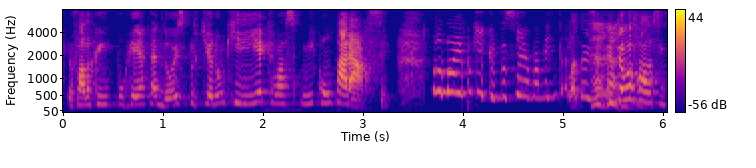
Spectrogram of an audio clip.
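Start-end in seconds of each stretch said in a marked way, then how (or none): 3.7-5.5 put-on child voice. Daughter's question voiced in story.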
